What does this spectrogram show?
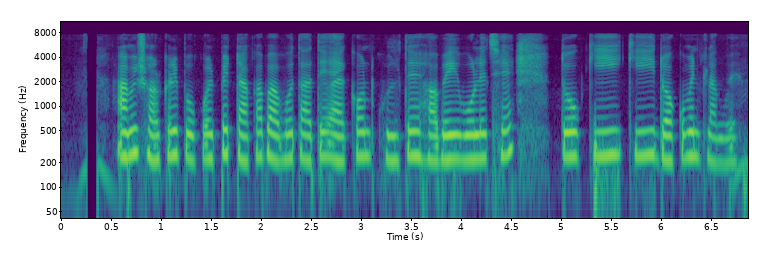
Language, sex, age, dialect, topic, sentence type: Bengali, female, 18-24, Northern/Varendri, banking, question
